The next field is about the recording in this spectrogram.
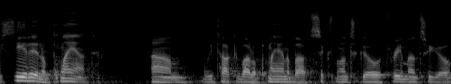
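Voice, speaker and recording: Somewhat breathy tones come through as the man talks. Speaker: preacher. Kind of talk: sermon. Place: church.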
